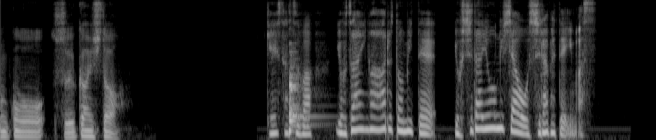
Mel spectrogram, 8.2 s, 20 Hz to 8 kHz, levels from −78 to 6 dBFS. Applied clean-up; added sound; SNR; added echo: none; Drum; 4 dB; none.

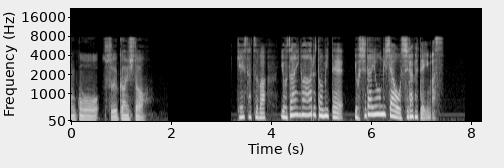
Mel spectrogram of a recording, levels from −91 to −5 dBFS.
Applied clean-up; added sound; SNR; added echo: none; none; none; none.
